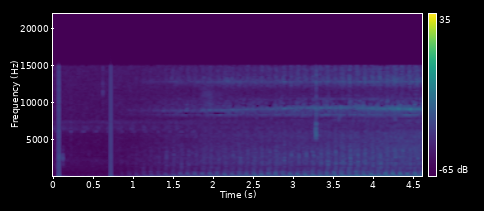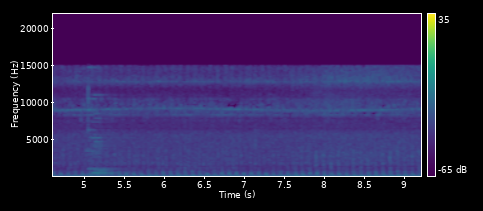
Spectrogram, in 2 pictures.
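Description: A helicopter's rotor thumps and roars overhead, growing louder.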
